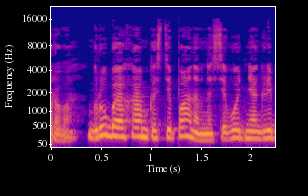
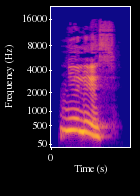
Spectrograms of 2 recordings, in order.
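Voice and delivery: high, loud order; sharp command; 12 semitones higher, 6 dB louder than usual. A narrator's reading. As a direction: stop him sharply. Karina grabs his jacket.

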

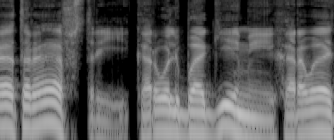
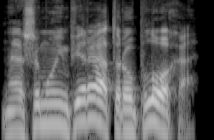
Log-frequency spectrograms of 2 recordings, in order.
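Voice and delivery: higher, louder alarmed cry; man down shout; 5 semitones higher, 4 dB louder than usual. Acted. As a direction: call out in alarm. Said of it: "На эти вопли прибежал лейб-медик".

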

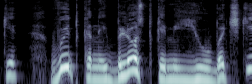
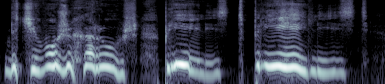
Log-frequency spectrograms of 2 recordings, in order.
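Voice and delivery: high, loud gushing nymph voice; swooning; 10 semitones higher, 5 dB louder, slower than usual. A narrator's reading. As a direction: gush with rapture. Nymph swoons over Filodor.

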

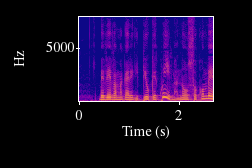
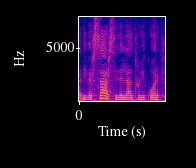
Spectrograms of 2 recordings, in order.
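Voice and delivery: plain reading voice

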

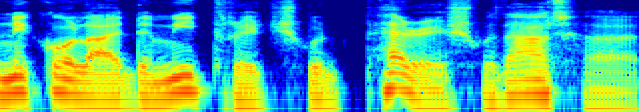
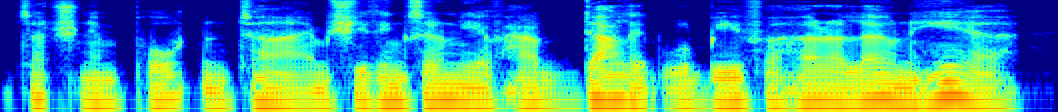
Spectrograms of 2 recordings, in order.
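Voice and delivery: low, soft private musing; subdued, vexed inner voice; inward thought; 3 semitones lower, 7 dB quieter than usual. A narrator's reading. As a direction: drop the voice as if thinking to yourself. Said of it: "he thought".

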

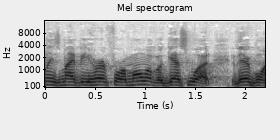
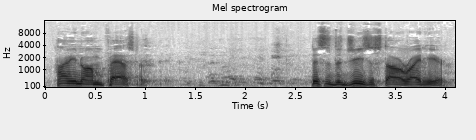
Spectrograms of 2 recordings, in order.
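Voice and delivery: usual speaking voice

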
